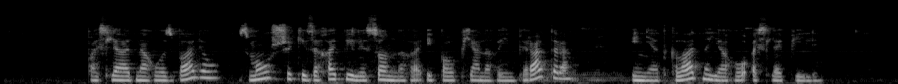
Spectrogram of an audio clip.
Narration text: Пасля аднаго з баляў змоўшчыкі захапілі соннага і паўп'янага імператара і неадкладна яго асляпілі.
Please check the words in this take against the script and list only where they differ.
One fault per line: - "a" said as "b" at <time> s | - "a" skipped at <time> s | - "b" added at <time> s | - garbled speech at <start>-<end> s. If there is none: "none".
none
